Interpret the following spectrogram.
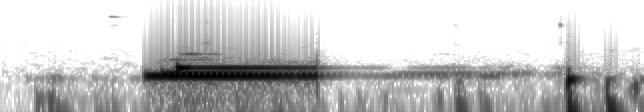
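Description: A short chime-like tone: two steady notes sounding together for about two-thirds of a second, stopping abruptly, then a faint lingering tail.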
